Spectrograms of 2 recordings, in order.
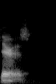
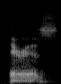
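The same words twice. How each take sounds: First: It is said quickly and run together. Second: It is said slowly and carefully.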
